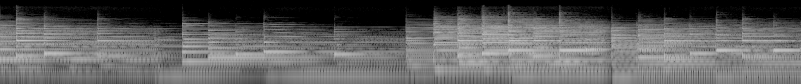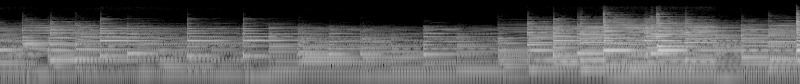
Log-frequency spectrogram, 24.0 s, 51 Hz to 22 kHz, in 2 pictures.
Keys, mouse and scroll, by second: 0.1-1.4 right drag, 1.4 middle click, 1.6-4.3 right drag, 4.3 middle click, 4.4-24.0 right drag, 5.9 click, 7.2-12.1 drag, 13.0-17.5 drag, 20.9 click, 21.9 click, 22.4 click, 23.1 click.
